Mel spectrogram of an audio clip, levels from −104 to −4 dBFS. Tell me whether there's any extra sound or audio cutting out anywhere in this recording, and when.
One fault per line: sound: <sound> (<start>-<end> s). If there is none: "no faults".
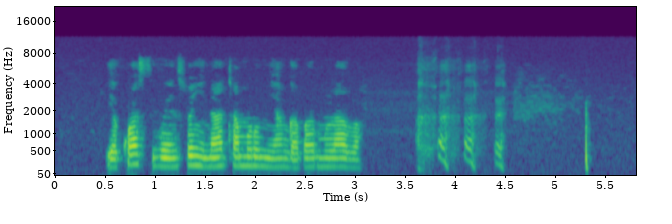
sound: laugh (3.6-4.5 s)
